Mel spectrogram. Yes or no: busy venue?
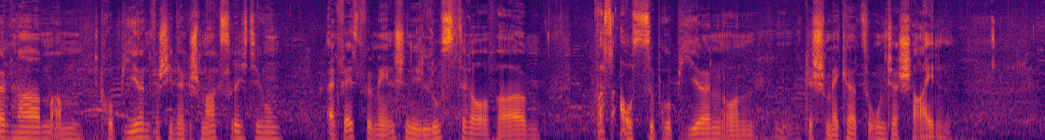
yes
